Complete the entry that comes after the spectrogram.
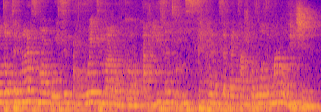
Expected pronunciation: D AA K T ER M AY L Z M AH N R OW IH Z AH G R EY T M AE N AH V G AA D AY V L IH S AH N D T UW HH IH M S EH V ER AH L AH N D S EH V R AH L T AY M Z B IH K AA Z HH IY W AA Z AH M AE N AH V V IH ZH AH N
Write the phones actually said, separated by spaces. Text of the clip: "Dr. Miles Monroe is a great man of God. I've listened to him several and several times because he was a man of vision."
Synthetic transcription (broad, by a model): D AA K T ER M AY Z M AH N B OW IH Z AH G R EY T M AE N AH V G AA D AY V L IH S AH N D T UW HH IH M S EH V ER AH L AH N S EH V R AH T AY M B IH K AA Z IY W AA Z AH M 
